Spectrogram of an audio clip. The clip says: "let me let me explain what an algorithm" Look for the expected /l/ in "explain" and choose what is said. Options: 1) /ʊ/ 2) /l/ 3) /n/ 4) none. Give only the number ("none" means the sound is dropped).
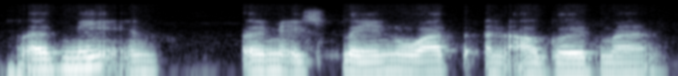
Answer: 2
